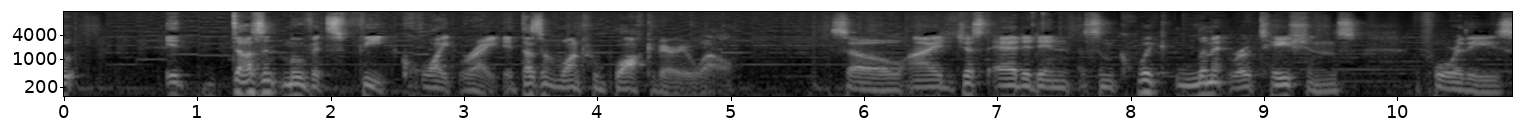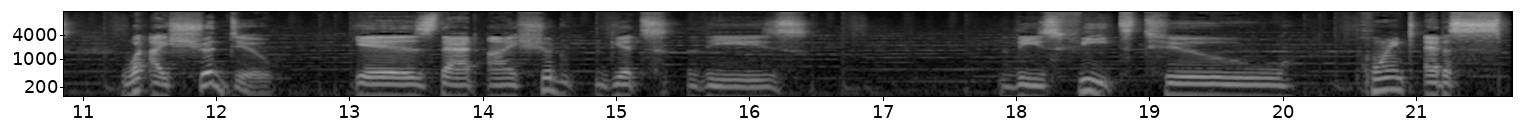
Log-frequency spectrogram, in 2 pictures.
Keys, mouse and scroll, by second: 7.3 click.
